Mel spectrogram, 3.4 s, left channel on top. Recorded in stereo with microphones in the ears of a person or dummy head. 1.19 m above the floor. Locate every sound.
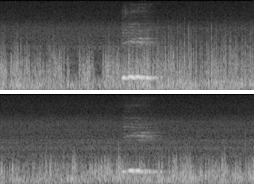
1.6 s laughter: 75° left (ahead or behind), 1.5 m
